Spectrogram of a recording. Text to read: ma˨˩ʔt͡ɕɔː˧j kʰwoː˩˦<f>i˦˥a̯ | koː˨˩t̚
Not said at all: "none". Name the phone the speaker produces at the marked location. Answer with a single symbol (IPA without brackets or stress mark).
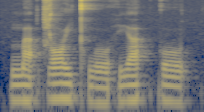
h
